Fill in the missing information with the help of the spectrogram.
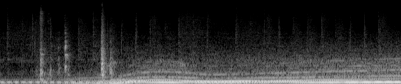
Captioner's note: motor revving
